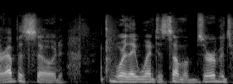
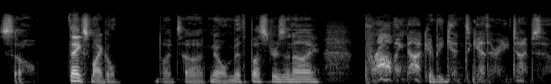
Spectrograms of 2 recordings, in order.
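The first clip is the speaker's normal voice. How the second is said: speaking in a whisper; 4 dB quieter than usual. A host just out of surgery answers a viewer, whispering. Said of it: "Sorry if I'm whispering".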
